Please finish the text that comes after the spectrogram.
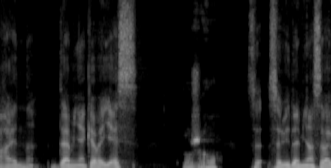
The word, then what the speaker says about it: Cavaillès: recevoir à Rennes Damien Cavaillès. Bonjour. Salut Damien, ça va bien ? Ça va bien, ouais. Ouais, on dit bien Cavaillès ? Absolument. On prononce bien le S à la fin.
